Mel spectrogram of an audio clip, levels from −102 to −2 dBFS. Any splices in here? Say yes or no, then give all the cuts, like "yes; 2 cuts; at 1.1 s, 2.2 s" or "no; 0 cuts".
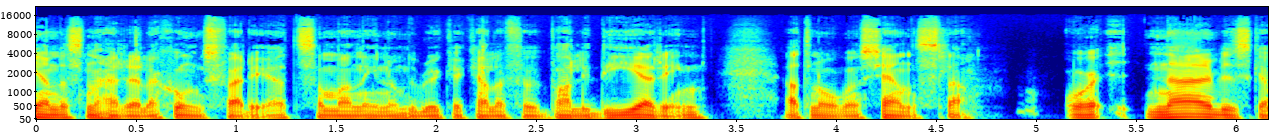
yes; 2 cuts; at 1.9 s, 3.9 s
